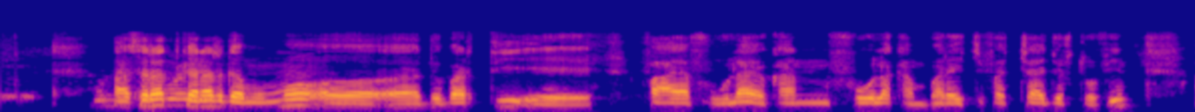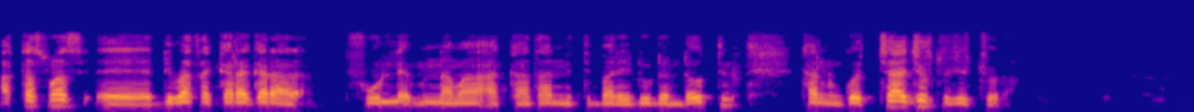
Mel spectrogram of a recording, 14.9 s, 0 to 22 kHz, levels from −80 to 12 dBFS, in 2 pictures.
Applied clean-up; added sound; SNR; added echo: none; none; none; none.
